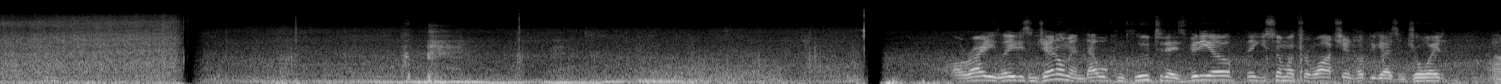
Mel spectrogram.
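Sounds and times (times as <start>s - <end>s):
creek water rushing: 0.0s - 1.9s
wind gusts on microphone: 6.0s - 15.0s.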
